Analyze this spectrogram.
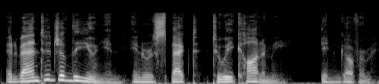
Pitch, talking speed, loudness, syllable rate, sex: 115 Hz, 160 wpm, -18 LUFS, 6.0 syllables/s, male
